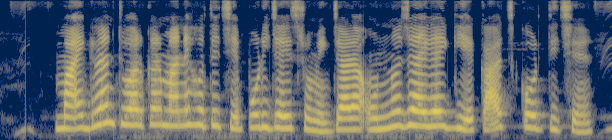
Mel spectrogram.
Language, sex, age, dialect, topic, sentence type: Bengali, female, 18-24, Western, agriculture, statement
